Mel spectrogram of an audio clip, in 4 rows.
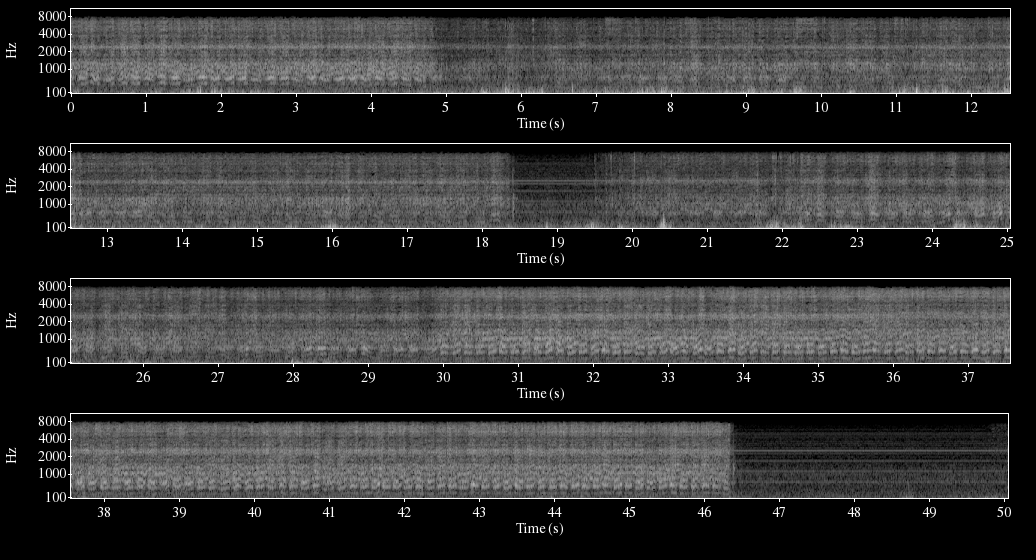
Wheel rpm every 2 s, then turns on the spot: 60, 60, 30, 30, 30, 30, 40, 30, 30, 10, 40, 40, 50, 40, 50, 70, 70, 70, 70, 70, 70, 70, 70, 10, 0.
none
